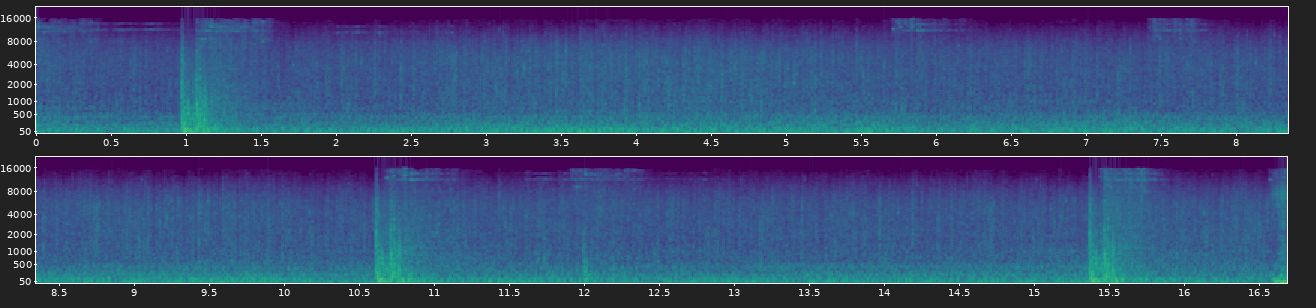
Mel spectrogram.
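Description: A heavy body lands with a loud thud.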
